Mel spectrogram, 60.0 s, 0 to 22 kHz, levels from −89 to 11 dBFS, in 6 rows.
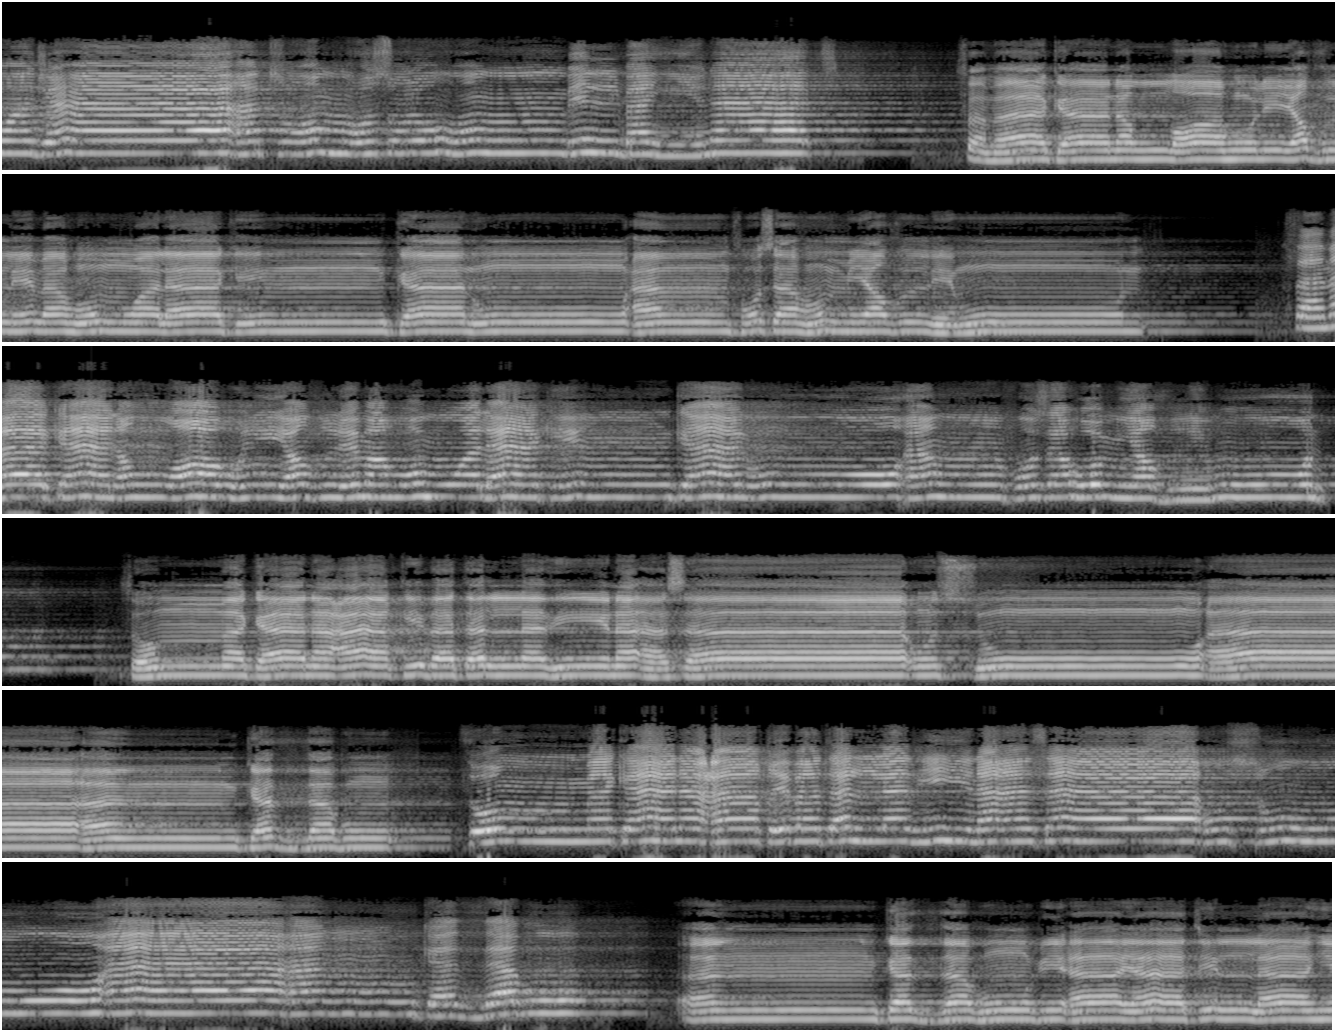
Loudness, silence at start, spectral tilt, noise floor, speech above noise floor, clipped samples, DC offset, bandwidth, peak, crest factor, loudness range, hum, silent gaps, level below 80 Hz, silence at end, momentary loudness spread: -13 LUFS; 0 s; -3 dB/octave; -48 dBFS; 34 dB; under 0.1%; under 0.1%; 10.5 kHz; 0 dBFS; 14 dB; 7 LU; none; none; -62 dBFS; 0 s; 11 LU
